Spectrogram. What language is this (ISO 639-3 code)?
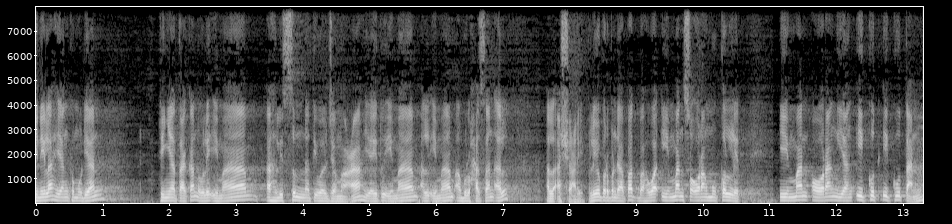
ind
